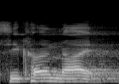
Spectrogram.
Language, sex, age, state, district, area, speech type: Maithili, male, 18-30, Bihar, Saharsa, rural, read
